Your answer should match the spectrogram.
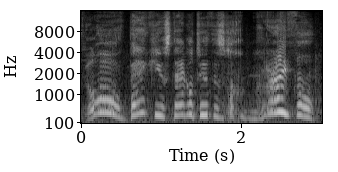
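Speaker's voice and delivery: very high squeaky creature voice; high, loud kobold voice, drawn out at the end; grateful kobold. Acted. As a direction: squeal thanks like a small kobold. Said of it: "he goes".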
